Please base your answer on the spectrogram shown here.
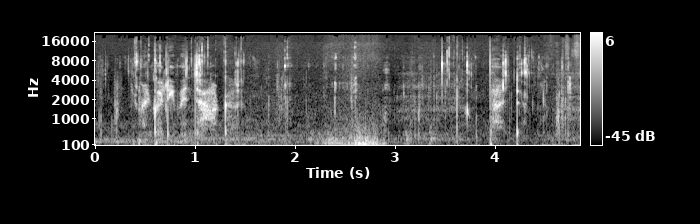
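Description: Wet, sticky chewing of a thick piece of bubble gum right at the mic, with irregular smacks and clicks and a soft whisper woven between the chews.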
